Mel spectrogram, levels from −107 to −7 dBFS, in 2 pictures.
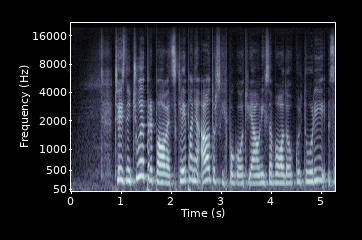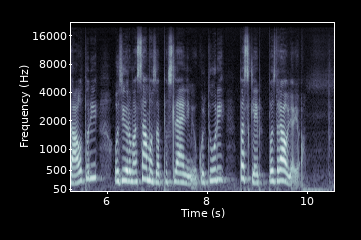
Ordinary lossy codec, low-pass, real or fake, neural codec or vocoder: none; 19.8 kHz; fake; autoencoder, 48 kHz, 128 numbers a frame, DAC-VAE, trained on Japanese speech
